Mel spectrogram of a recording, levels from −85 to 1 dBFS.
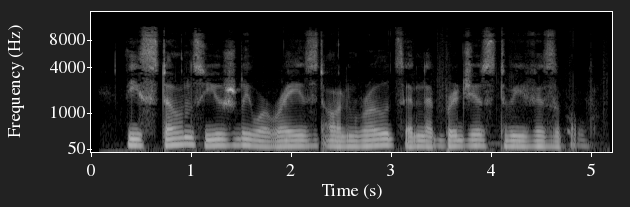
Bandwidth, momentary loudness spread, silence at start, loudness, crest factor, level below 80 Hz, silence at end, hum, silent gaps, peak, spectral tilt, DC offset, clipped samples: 11.5 kHz; 6 LU; 0.35 s; -33 LUFS; 14 dB; -58 dBFS; 0.2 s; none; none; -18 dBFS; -5 dB/octave; under 0.1%; under 0.1%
